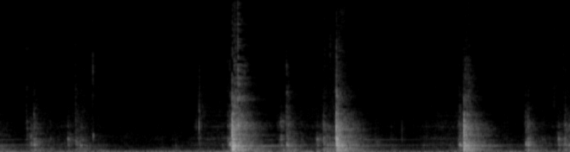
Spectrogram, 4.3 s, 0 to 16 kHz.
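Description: Steering of a 1956 Wheel Horse RJ35 garden tractor turned by hand with a punch through the end of the steering shaft, the freshly rebuilt and greased linkage swinging the front wheels. Three sharp metallic clicks, roughly a second apart, with a few fainter taps between them.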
